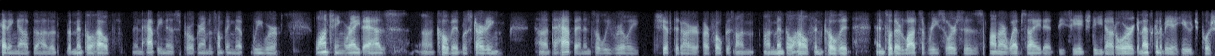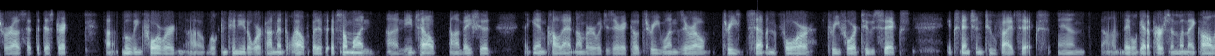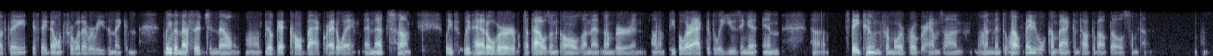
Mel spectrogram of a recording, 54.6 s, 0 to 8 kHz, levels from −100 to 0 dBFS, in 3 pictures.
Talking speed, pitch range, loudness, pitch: 195 wpm, 80-90 Hz, -28 LUFS, 85 Hz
